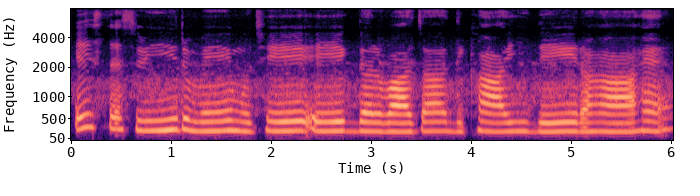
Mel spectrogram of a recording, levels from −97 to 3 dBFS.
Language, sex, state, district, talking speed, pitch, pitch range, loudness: Hindi, female, Madhya Pradesh, Katni, 100 wpm, 215 Hz, 205-225 Hz, -17 LUFS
